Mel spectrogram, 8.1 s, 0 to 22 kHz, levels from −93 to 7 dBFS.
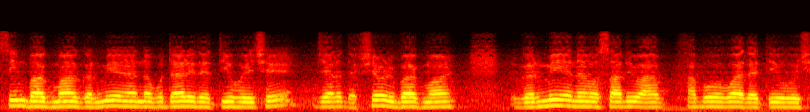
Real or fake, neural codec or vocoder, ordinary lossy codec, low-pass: fake; codec, 16 kHz, 0.4 kbps, LongCat-Audio-Codec; none; none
